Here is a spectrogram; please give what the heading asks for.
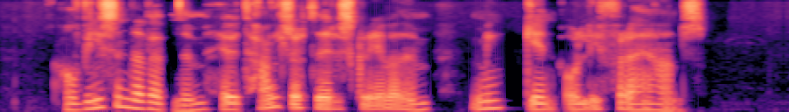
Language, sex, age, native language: Icelandic, female, 18-19, Icelandic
